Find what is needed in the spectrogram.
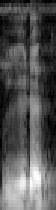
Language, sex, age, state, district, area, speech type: Malayalam, male, 60+, Kerala, Wayanad, rural, read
